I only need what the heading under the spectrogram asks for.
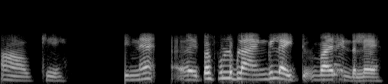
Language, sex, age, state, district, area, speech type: Malayalam, female, 45-60, Kerala, Kozhikode, urban, conversation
